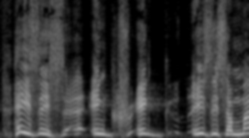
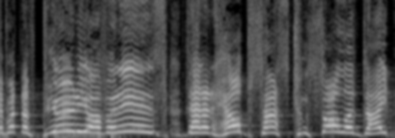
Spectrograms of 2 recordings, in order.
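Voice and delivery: loud, high preaching burst; preaching shout; 4 semitones higher, 8 dB louder than usual. Acted. Preacher to congregation, a loud emphatic cry. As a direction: belt out the point to the congregation.

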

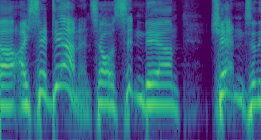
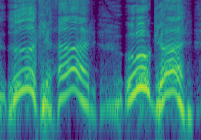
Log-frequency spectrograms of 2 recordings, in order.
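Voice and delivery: louder, choked-up oh God; moved and embarrassed; a retold half-sob; overcome oh God; 3 semitones higher, 7 dB louder, much slower than usual. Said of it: "I'm going".

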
